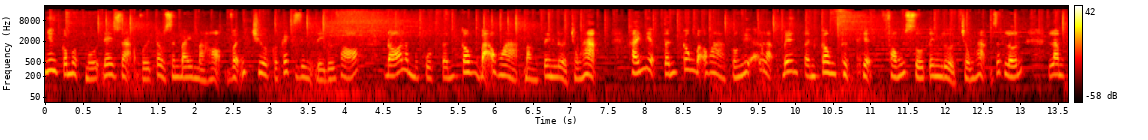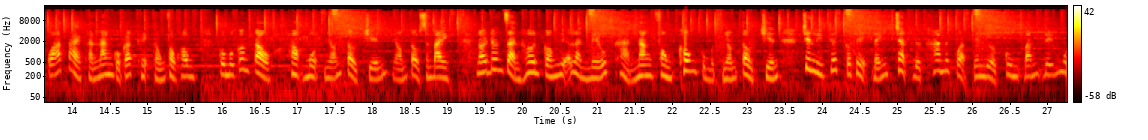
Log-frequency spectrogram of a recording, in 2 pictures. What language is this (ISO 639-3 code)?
vie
